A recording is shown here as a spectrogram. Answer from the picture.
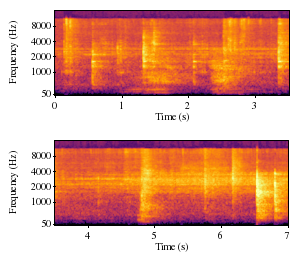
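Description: Sliced garlic pushed off a plate into a steel pot of vegetables frying in olive oil: a faint sizzle under scattered scrapes, clicks and taps of the plate and a wooden spoon against the pot, with a few louder clicks near the end.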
